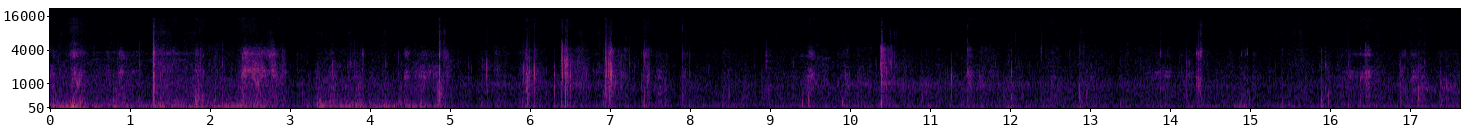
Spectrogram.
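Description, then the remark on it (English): Crisp footsteps as a woman walks past with her small Scottish terrier on a Sunday morning, steady clicking steps and light scuffs over a quiet outdoor background, with no one talking. “There's a lady with her little Scotty dog.”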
